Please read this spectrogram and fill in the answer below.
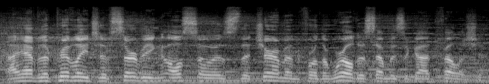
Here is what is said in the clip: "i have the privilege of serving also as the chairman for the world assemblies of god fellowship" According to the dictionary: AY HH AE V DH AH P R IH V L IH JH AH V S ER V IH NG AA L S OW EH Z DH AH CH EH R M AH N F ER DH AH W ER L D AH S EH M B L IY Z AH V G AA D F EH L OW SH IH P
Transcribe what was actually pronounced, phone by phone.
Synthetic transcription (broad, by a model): AY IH V DH AH P R IH V L IH JH AH V S ER V IH NG AA L S OW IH Z DH AH CH EH R M AH N F ER DH AH W ER L D AH S EH M B L IY Z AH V G AA D F EH L OW SH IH P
